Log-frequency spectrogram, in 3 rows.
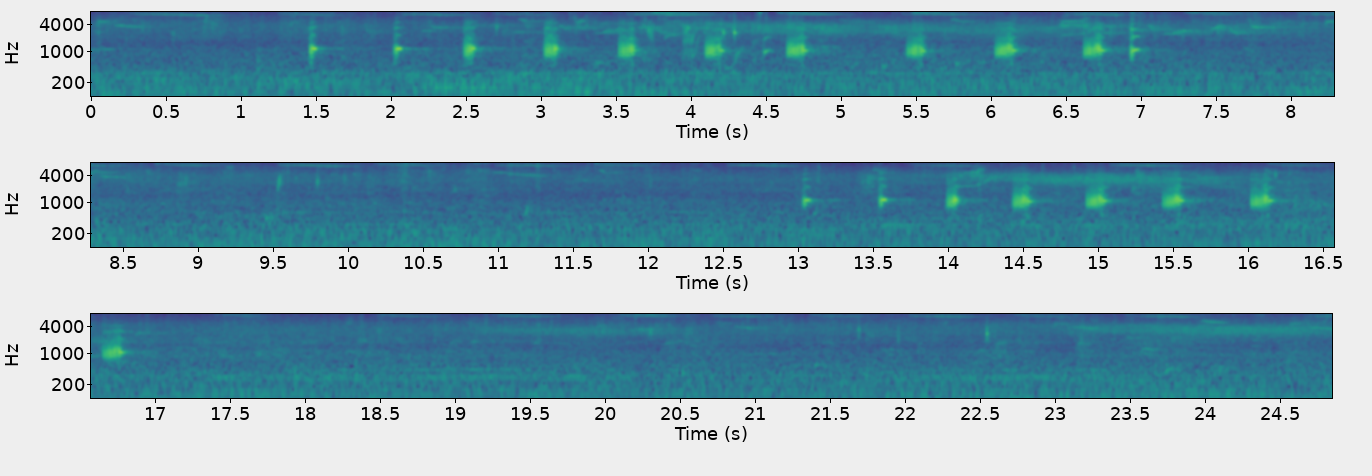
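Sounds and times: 
common toad Bufo bufo calling: 1.4 - 7.1, 13.0 - 16.9.

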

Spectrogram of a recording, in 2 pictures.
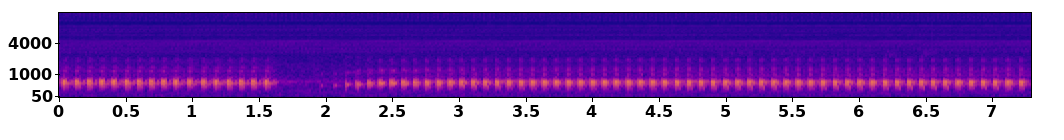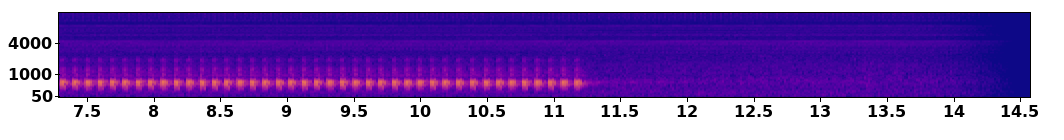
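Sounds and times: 
marine toad Rhinella marina calling: 0.0 - 11.3.

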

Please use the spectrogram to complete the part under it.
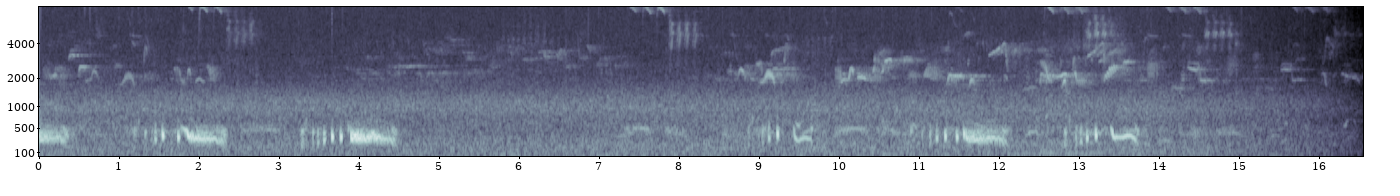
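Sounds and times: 
Columba livia rock dove: 0.0 - 4.5, 8.8 - 13.9.

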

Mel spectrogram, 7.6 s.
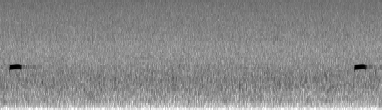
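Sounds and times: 
Iberian midwife toad Alytes cisternasii calling: 0.2 - 0.5, 7.1 - 7.5.

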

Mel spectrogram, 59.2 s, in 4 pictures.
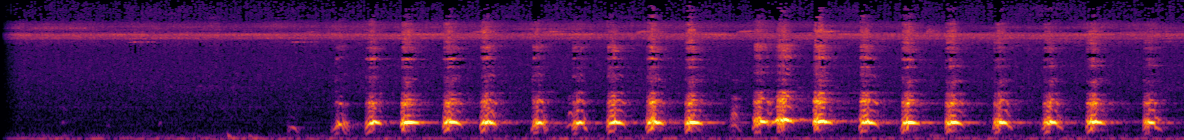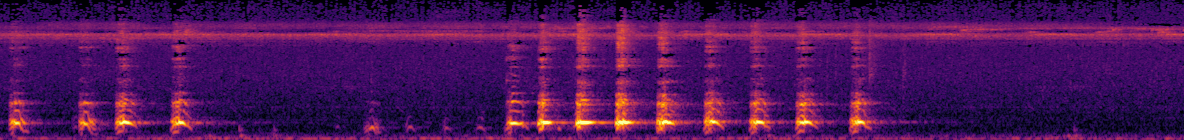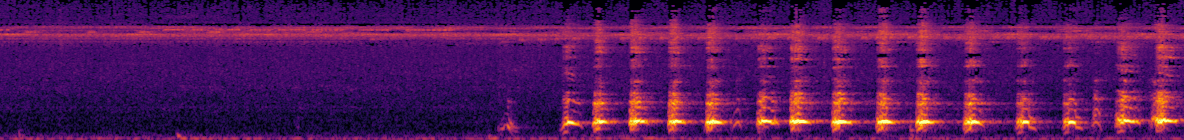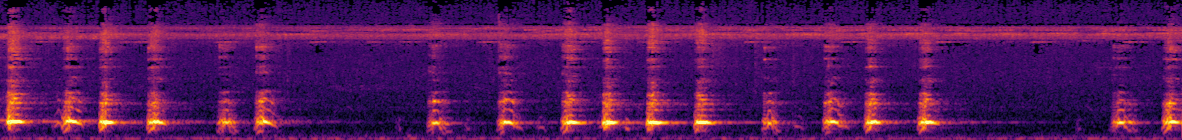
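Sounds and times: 
mantled howler monkey: 3.6 - 17.8, 19.3 - 26.1, 35.8 - 48.5, 49.4 - 56.7, 57.9 - 59.1.

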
